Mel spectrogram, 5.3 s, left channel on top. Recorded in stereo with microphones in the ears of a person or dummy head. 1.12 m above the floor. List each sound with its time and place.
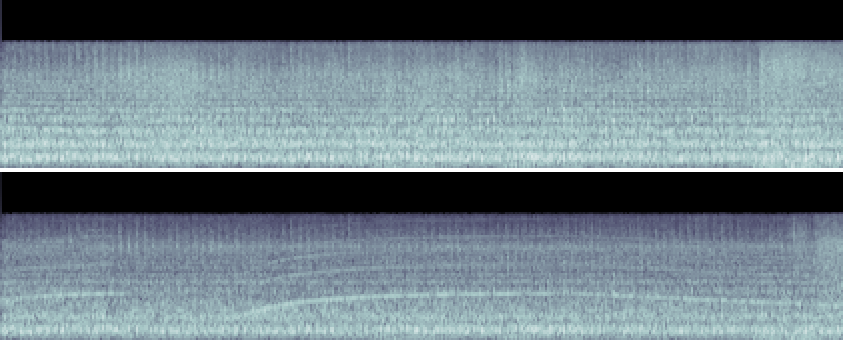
0.0 s a helicopter: 35° left (ahead or behind)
